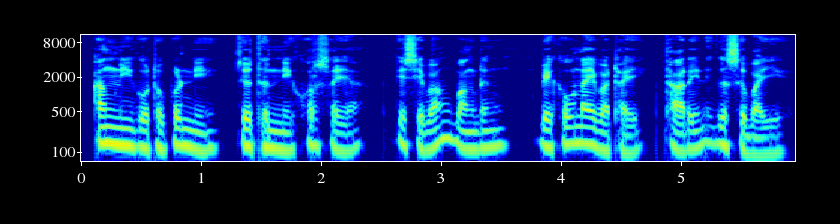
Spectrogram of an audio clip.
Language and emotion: Bodo, sad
